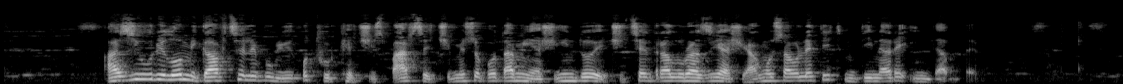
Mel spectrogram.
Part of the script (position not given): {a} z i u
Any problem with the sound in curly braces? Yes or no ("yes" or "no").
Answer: no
